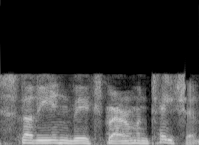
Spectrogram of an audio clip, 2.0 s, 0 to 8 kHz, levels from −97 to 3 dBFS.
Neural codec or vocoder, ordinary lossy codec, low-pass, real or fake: codec, 16 kHz, 8 kbps, FreqCodec, larger model; AAC, 16 kbps; 7.2 kHz; fake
